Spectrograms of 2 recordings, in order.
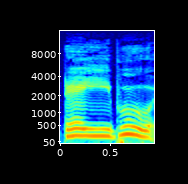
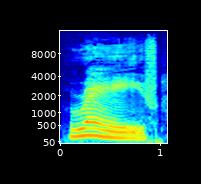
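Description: First: It is said in three separate syllables. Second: It is said as a single syllable. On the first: "이렇게 3음절로 알고 있지만" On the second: "하나로 발음하셔야 되고요"

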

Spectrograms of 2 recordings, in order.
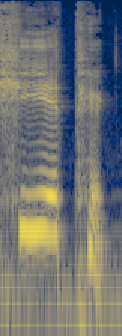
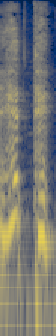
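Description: First: The word is pronounced carefully and very clearly. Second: The word is pronounced in a casual, everyday way. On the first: The speaker calls it right. "혜택 이렇게 참 발음이 좋다" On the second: The speaker calls it wrong. "보통은 혜택 그러는데"

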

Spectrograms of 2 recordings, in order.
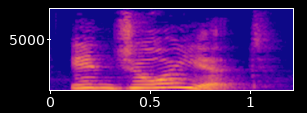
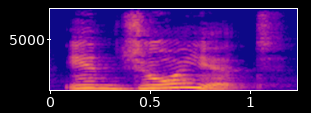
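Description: No difference in how they are said.

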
